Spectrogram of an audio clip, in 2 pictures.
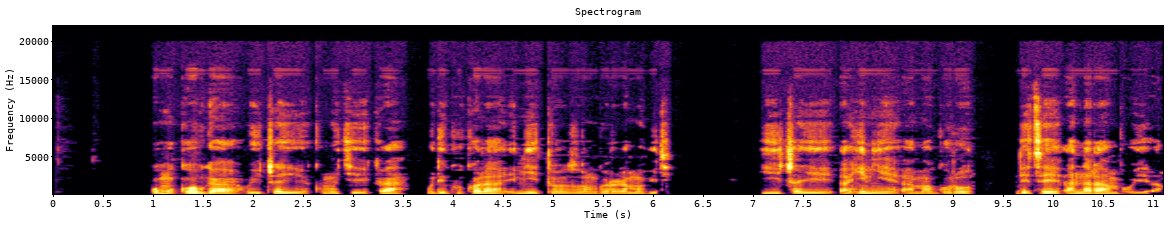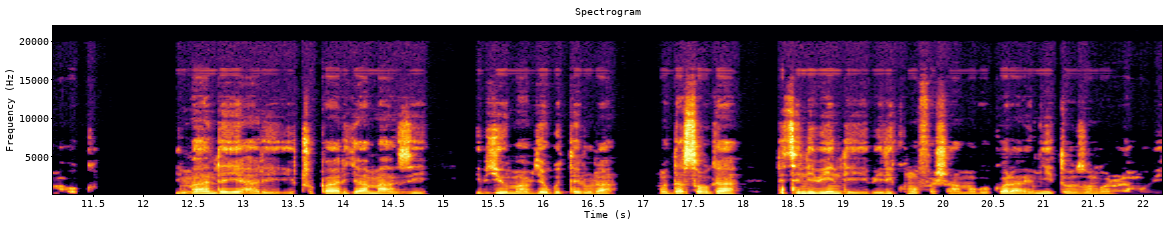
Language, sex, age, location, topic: Kinyarwanda, male, 18-24, Kigali, health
